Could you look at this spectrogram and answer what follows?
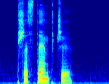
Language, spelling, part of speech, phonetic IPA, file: Polish, przestępczy, adjective, [pʃɛˈstɛ̃mpt͡ʃɨ], Pl-przestępczy.ogg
